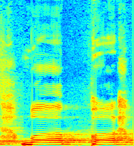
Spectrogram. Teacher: Бұны айтып көрің, айтқан уақытыңызда өздеріңіз сезесіз. Б, П қос ерніңіз жабысып, бұл жерден өкпеден шыққан хауа атылып шығады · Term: қос ерінлік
